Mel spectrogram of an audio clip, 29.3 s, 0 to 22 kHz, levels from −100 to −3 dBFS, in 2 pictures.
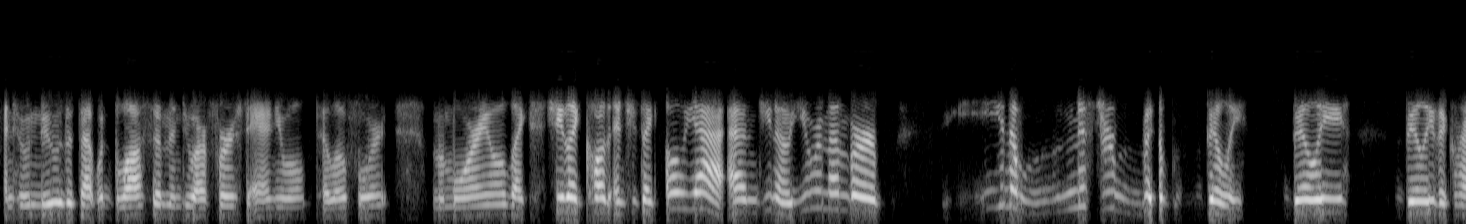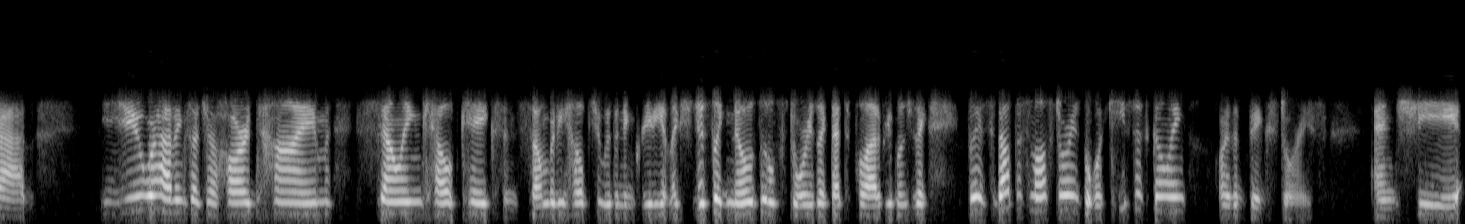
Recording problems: phone-call audio; poor line; nothing above 3 kHz

